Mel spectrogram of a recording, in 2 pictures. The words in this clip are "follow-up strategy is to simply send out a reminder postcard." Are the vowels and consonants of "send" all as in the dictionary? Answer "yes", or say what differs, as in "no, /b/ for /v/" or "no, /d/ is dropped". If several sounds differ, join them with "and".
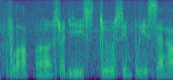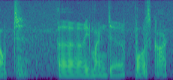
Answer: no, /d/ is dropped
